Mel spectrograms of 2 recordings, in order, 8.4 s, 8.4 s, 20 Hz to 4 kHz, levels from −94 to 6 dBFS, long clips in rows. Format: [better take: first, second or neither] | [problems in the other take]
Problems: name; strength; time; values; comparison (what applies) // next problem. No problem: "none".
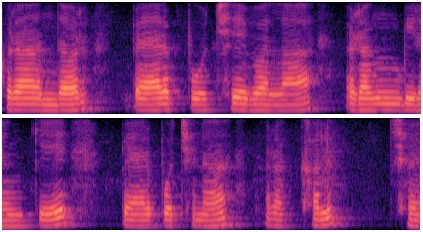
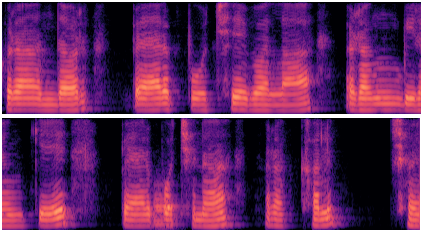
first | noise reduction (neural mask model DeepFilterNet 3)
